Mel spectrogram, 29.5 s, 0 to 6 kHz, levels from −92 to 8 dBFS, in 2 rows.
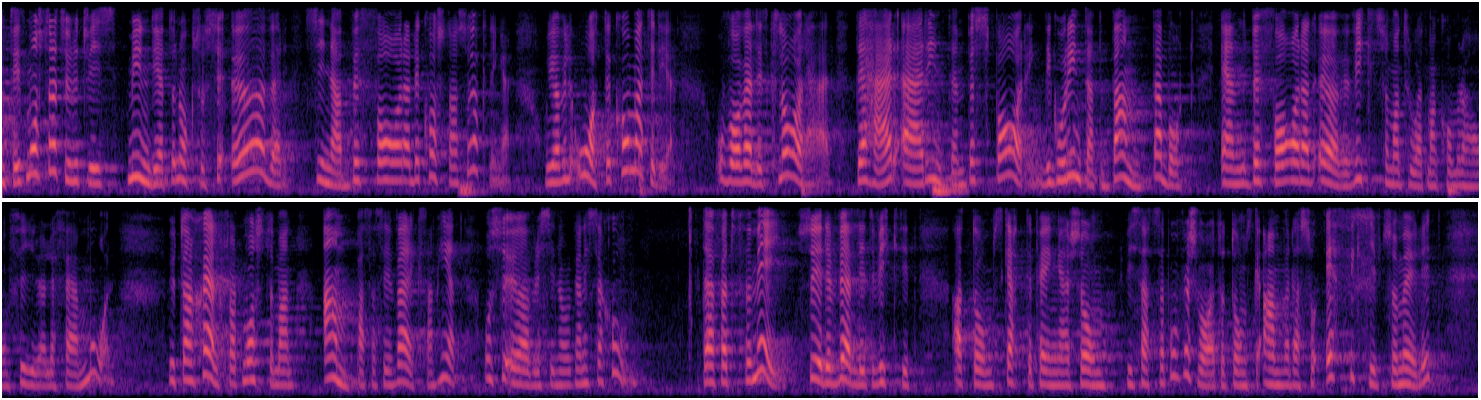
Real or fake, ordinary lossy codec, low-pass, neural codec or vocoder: real; none; 5.4 kHz; none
